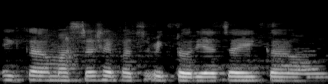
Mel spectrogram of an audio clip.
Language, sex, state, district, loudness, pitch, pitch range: Konkani, female, Goa, North and South Goa, -20 LUFS, 185 Hz, 175-195 Hz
